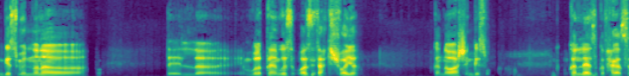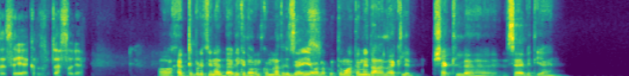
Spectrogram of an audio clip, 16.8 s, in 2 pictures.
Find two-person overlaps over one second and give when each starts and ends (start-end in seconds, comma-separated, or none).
none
